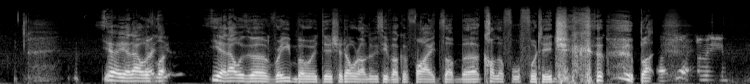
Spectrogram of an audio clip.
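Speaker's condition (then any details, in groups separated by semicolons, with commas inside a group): No condition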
